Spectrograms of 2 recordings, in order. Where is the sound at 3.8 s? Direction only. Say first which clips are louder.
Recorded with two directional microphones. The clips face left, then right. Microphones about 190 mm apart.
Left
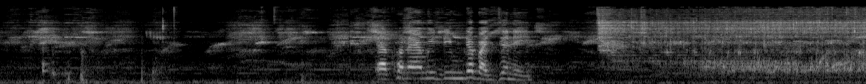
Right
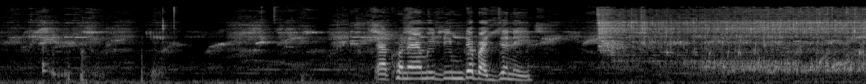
Right 3 dB; 65° right (ahead or behind).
